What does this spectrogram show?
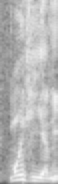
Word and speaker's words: บังเหียน: มา กุม บัง บังเหียน บังเหียน มัน จะ หวาด เสียว คำ นี้ มัน จะ หวาด เสียว บังเหียน นะ คะ ฝาก สะกด ใหม่ ซิ หอ เอียยน น ไม่ ใช่น นี้ ออก ผิด หอ เอียย น เหียน อ่า ซึ่ง หาก ทุก คน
